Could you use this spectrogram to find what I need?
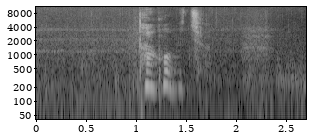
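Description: An elderly woman speaks quietly and close by.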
